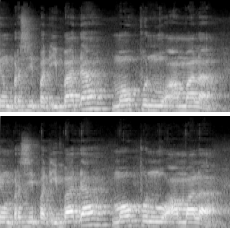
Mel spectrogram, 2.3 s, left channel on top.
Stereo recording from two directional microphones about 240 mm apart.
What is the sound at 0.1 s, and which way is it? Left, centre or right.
A man's voice, left.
